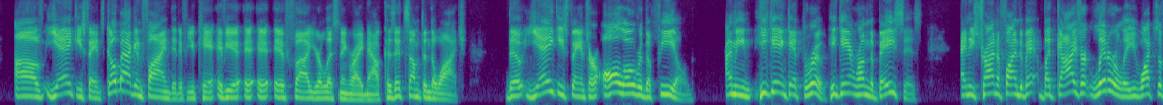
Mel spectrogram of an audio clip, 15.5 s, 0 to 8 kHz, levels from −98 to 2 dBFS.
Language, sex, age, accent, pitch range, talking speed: English, male, 30-49, American, 150-215 Hz, 220 wpm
